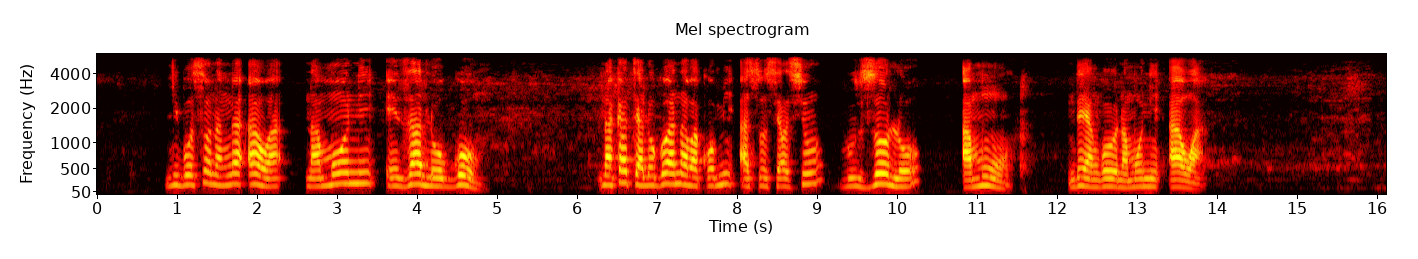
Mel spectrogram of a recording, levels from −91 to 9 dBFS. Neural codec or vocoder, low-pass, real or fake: none; 5.4 kHz; real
